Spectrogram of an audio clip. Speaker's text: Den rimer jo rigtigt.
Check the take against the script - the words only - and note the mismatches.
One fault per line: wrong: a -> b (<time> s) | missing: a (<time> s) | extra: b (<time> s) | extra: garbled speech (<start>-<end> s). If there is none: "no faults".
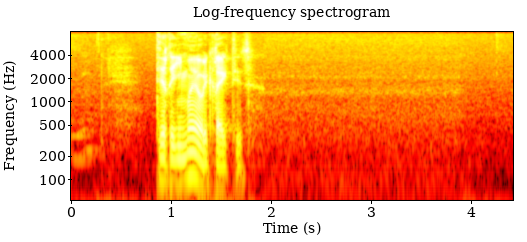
wrong: Den -> Det (0.9 s)
extra: ikke (1.3 s)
